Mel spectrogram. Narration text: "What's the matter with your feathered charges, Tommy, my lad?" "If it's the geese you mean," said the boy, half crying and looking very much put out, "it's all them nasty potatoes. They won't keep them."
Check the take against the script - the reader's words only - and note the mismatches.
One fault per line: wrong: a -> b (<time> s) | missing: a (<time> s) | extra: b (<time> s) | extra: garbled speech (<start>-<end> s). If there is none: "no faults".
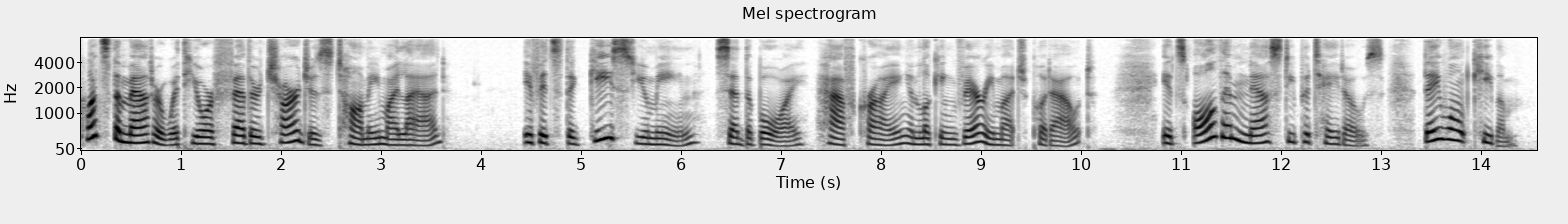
no faults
